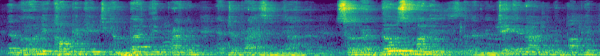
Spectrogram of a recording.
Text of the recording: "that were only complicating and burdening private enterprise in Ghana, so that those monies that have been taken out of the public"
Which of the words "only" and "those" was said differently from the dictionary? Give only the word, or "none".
none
